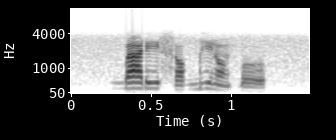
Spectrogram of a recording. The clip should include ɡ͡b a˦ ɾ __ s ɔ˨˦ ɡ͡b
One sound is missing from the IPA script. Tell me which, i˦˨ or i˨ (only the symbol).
i˦˨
